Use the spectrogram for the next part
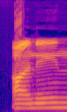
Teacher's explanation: نون مشدد ہے، یہاں پر غنہ کریں گے، ناک میں آواز جائے گی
